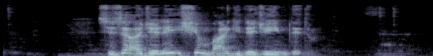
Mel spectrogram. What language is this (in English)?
Turkish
